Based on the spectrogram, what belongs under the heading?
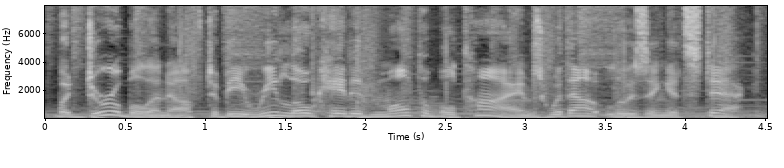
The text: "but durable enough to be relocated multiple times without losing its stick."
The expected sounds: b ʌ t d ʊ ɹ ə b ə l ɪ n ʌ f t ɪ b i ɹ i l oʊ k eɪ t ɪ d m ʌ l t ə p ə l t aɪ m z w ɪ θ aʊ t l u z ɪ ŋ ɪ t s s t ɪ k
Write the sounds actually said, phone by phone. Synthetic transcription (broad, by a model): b ʌ t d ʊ ɹ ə b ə l ɪ n ʌ f t ɪ b i ɹ i l oʊ k eɪ t ɪ d m ʌ l t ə p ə l t aɪ m z w ɪ θ aʊ t l u z ɪ ŋ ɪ t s s t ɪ k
